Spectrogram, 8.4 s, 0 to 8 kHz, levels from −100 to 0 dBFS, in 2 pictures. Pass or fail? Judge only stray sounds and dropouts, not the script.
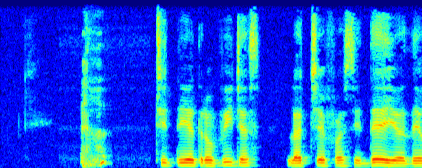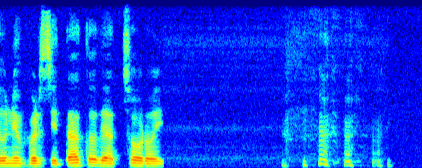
fail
